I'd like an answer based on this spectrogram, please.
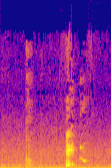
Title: Her hiccups are so bad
